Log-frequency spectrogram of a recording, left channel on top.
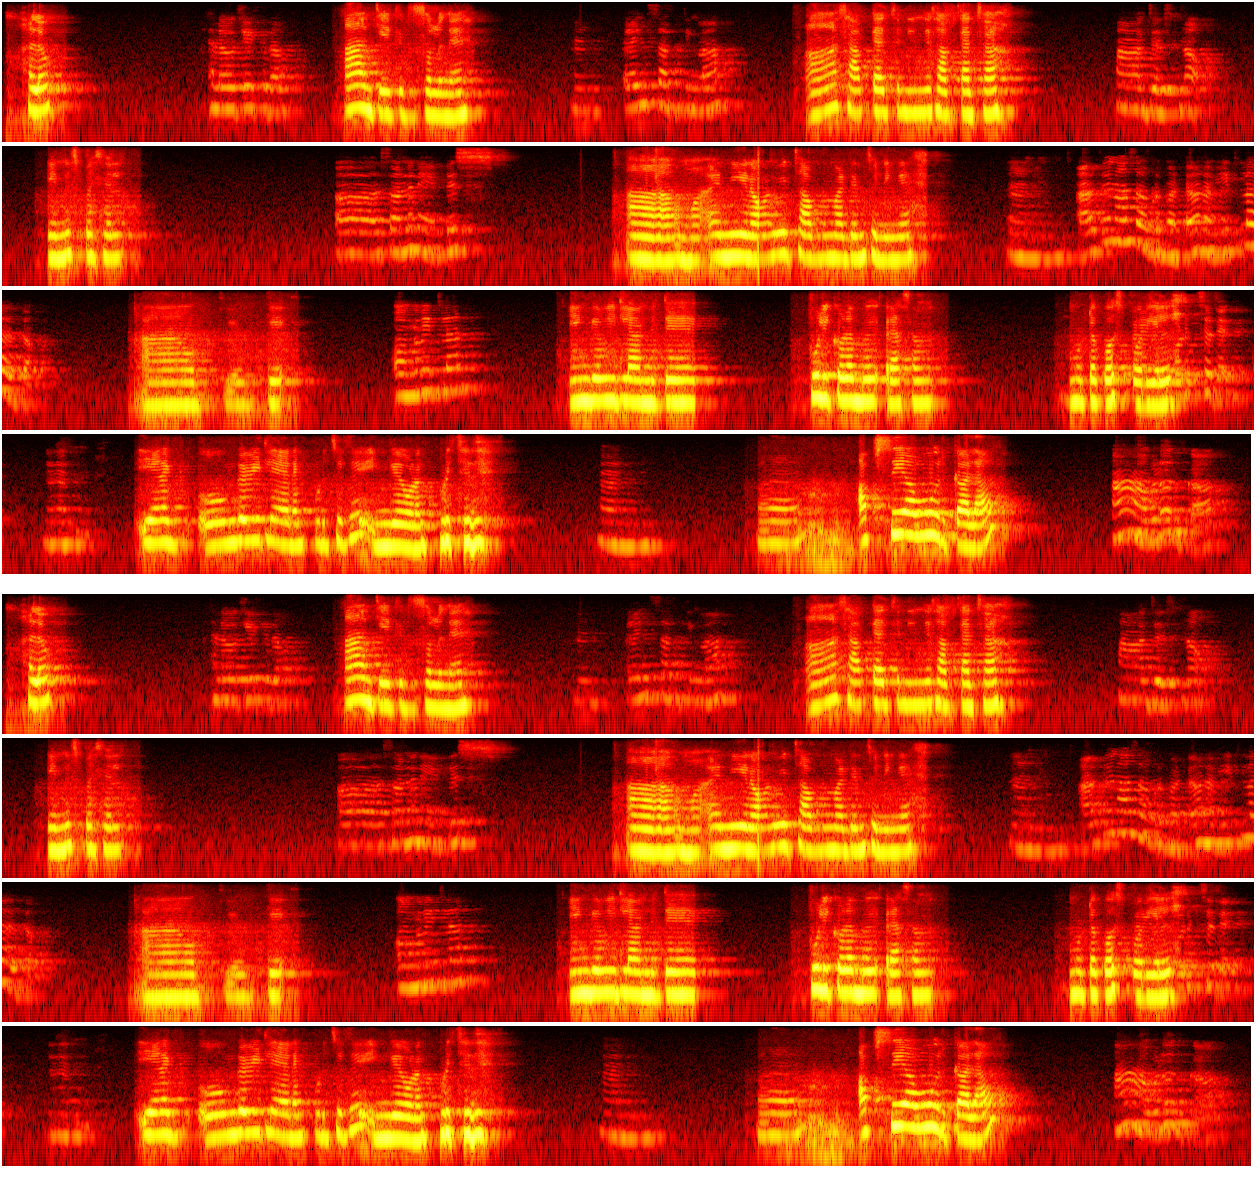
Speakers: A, in the centre; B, on the left.
A: Hello
B: hello கேக்குதா
A: அ கேக்குது சொல்லுங்க
B: ம் லஞ்ச் சாப்ட்டீங்களா
A: அ சாப்ட்டாச்சு நீங்க சாப்ட்டாச்சா
B: அ ஜஸ்ட் நவ்
A: என்ன ஸ்பெஷல்
B: அ சொன்னனே ஃபிஷ்
A: அ ஆமா நீ நான்வெஜ் சாப்ட மாட்டேன் சொன்னீங்க
B: ம் அது நா சாப்ட மாட்டே ஆனா வீட்ல அதுதா
A: அ ஓகே ஓகே
B: உங்க வீட்ல
A: எங்க வீட்ல வந்துட்டு புளி கொழம்பு ரசம்
B: ம்
A: முட்டக்கோஸ்
B: சூப்பர்
A: பொரியல்
B: எனக்கு புடிச்சது ம்
A: எனக்கு உங்க வீட்ல எனக்கு புடிச்சது இங்க ஒனக்கு புடிச்சது
B: ம்
A: அ அப்சியாவு இருக்காளா
B: அ அவளு இருக்கா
